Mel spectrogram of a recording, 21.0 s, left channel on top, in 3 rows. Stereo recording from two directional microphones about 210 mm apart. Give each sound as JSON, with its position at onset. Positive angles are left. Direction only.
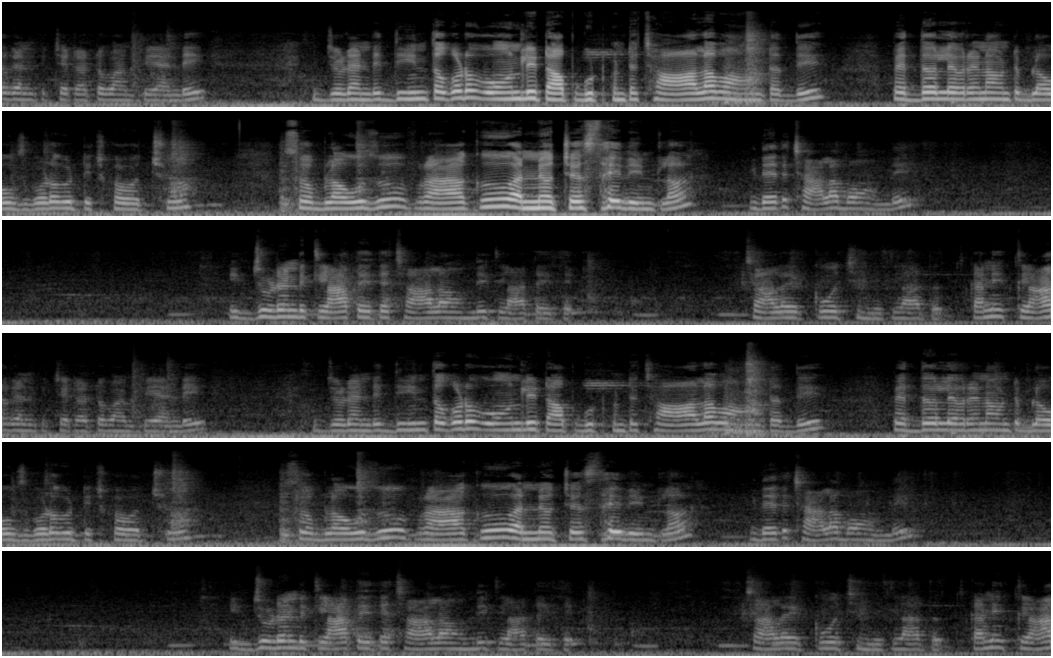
{"t": 0.0, "sound": "speech", "side_deg": 35}
{"t": 6.9, "sound": "speech", "side_deg": 25}
{"t": 7.6, "sound": "speech", "side_deg": 45}
{"t": 15.6, "sound": "speech", "side_deg": 45}
{"t": 18.9, "sound": "speech", "side_deg": 35}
